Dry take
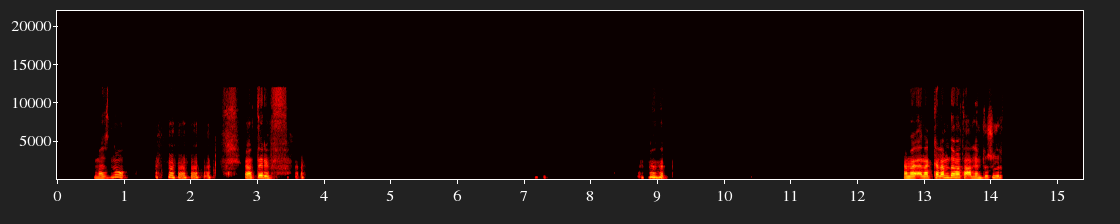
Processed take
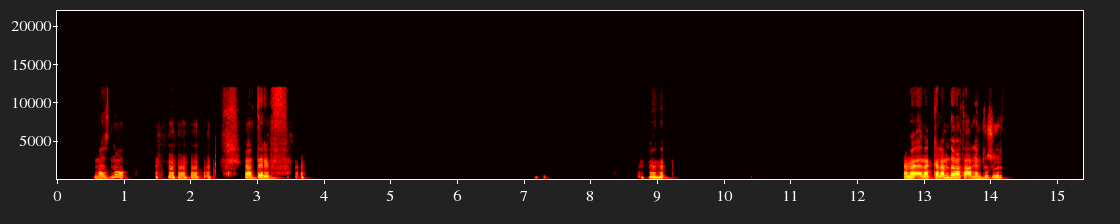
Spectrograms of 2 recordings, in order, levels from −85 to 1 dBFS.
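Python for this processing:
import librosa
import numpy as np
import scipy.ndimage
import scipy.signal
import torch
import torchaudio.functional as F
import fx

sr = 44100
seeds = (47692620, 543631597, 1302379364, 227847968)

y = fx.hum_notches(x, sr, base_hz=50, count=4)
y = y * librosa.db_to_amplitude(7.0)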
